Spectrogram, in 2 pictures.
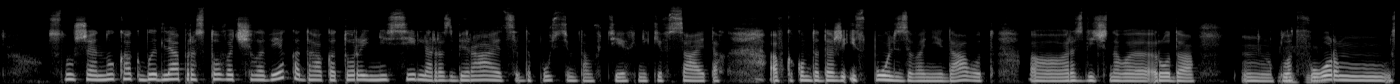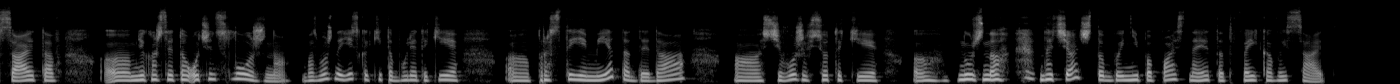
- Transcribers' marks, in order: tapping
- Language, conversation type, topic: Russian, podcast, Как отличить надёжный сайт от фейкового?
